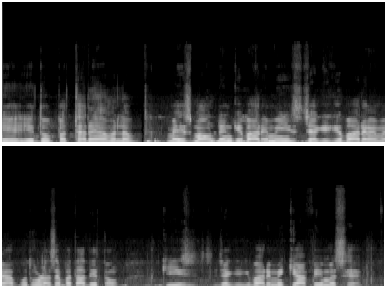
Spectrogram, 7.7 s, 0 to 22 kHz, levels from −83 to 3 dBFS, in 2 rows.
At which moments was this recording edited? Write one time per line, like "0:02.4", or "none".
0:01.5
